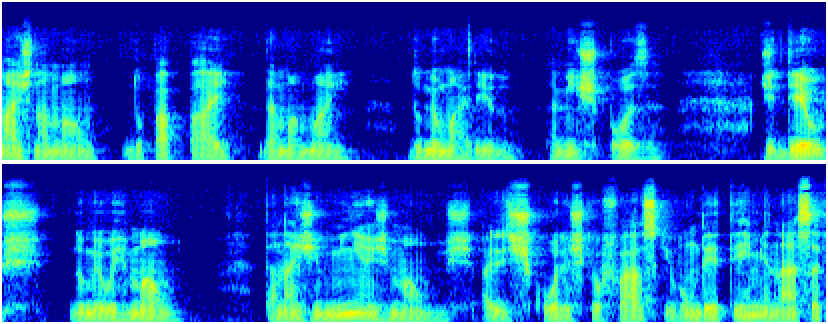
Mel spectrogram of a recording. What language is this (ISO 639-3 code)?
por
